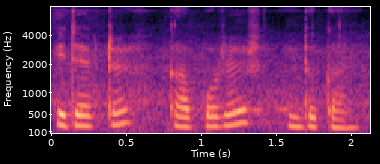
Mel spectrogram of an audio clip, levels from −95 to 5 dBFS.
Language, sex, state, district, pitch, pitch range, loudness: Bengali, female, Assam, Hailakandi, 230 Hz, 220-265 Hz, -18 LUFS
